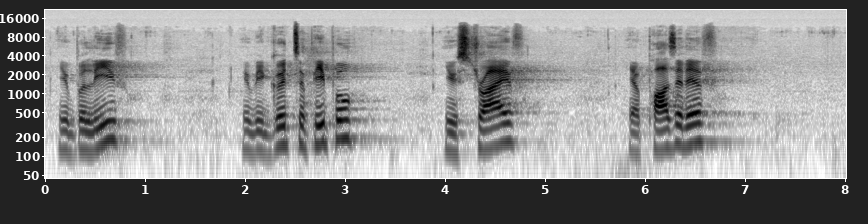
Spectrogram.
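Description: A man speaks calmly into a microphone in short phrases.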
